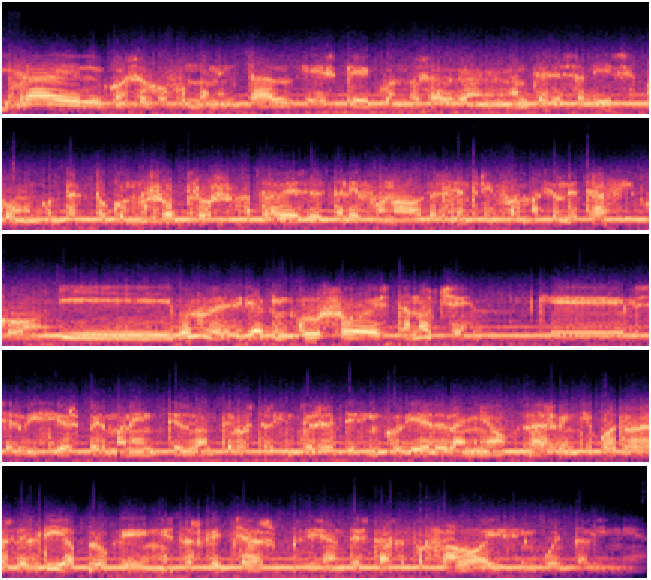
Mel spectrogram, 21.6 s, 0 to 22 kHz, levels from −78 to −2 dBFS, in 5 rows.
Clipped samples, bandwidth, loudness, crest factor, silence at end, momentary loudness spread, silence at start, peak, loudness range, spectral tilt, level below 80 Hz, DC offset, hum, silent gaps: under 0.1%; 6.8 kHz; -13 LUFS; 12 dB; 0.05 s; 4 LU; 0 s; -2 dBFS; 2 LU; -6.5 dB/octave; -42 dBFS; under 0.1%; none; none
